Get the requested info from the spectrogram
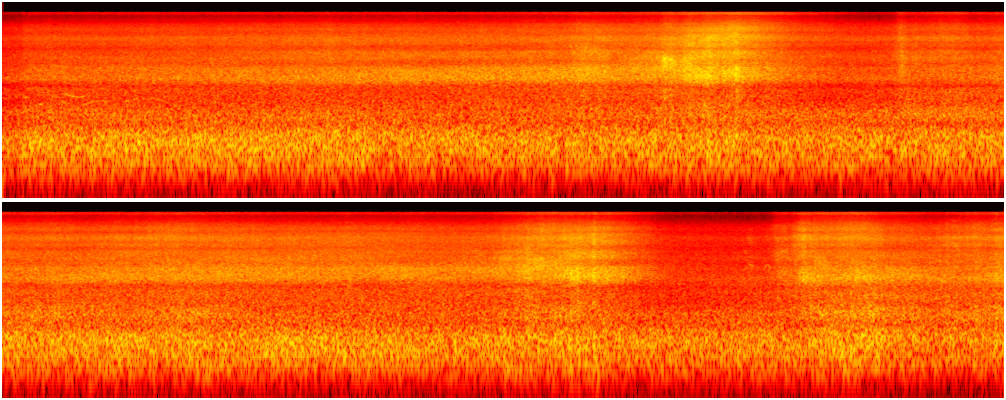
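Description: Ocean surf breaking and washing up a sandy beach: a continuous rushing roar, with the hiss of breaking foam swelling about a third of the way in and twice more near the end.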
